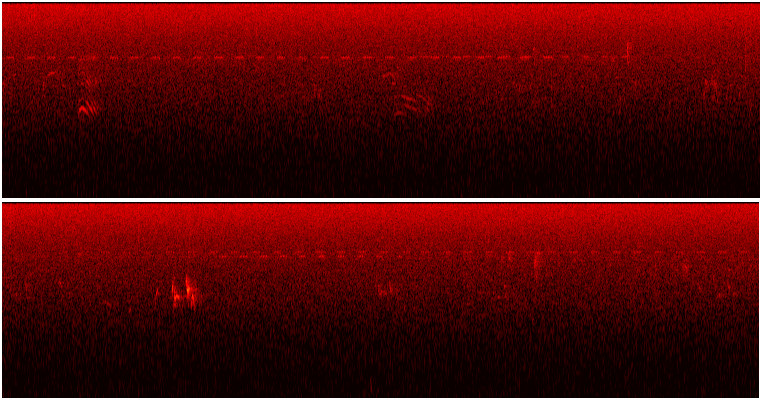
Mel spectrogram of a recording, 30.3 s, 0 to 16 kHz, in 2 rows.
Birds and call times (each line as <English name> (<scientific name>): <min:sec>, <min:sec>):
White-bellied Go-away-bird (Corythaixoides leucogaster): 0:01.5, 0:08.1
Common Bulbul (Pycnonotus barbatus): 0:18.6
